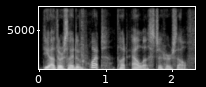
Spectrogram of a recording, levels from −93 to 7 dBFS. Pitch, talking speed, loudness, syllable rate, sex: 120 Hz, 230 wpm, -20 LUFS, 6.2 syllables/s, male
